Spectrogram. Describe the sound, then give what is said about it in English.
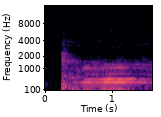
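A person imitates a low, quiet growl, one steady rumbling snarl that starts abruptly and holds for over a second, alone with no other sounds. “No, you do hear growling. Again, it's quiet, but just this.”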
